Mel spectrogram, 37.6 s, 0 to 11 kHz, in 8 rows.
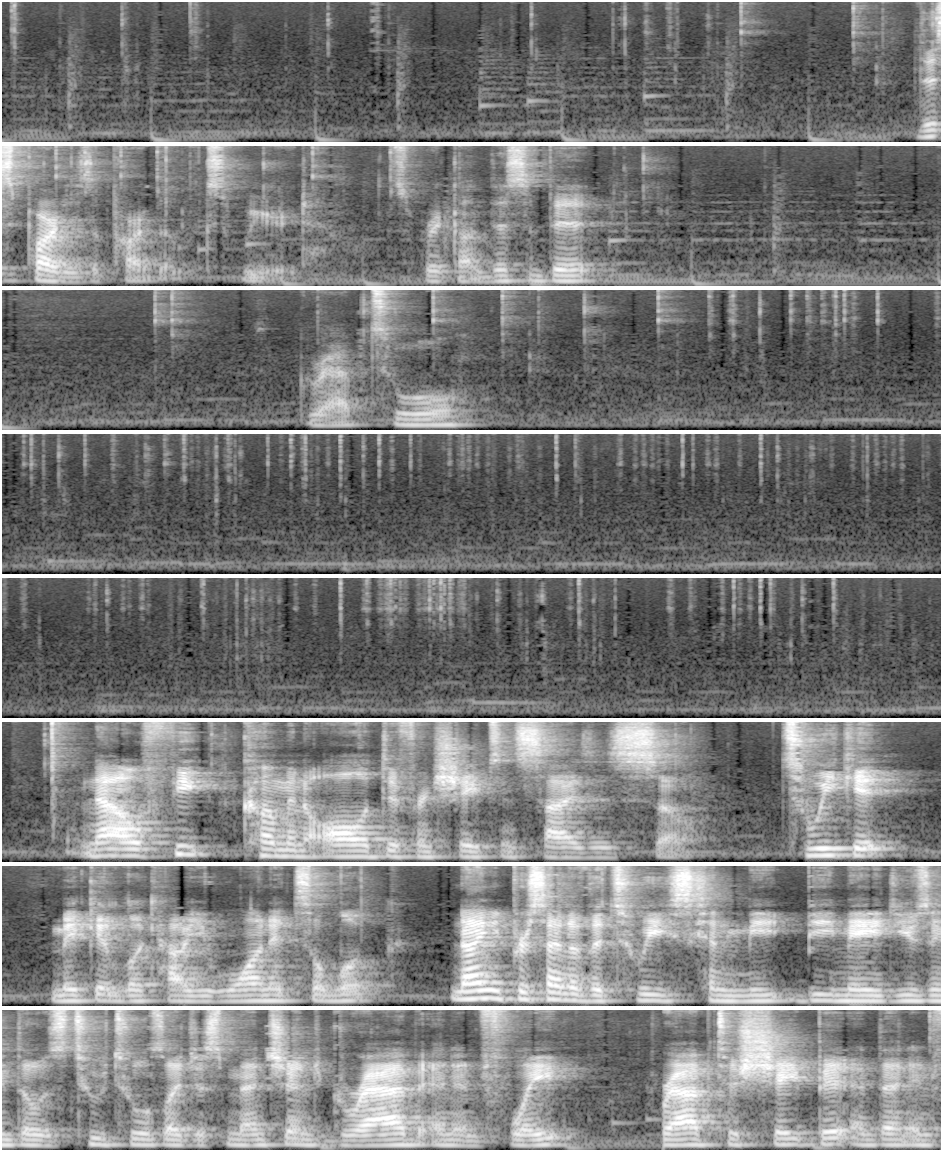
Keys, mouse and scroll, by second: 0.0 click, 0.3-0.9 scroll down 2, 0.4 middle click, 0.9 click, 1.4 scroll up 3, 1.5 middle click, 1.8 click, 2.5 shift+middle click, 2.7-3.0 scroll up 4, 3.0 middle click, 3.2 click, 3.3 middle click, 3.7 click, 4.4 middle click, 4.9 click, 5.6 middle click, 6.2 click, 6.9-8.6 middle drag, 8.6-9.3 scroll up 1, 9.3-10.1 scroll up 1, 10.1 click, 10.5-10.9 scroll up 1, 10.9 middle click, 11.5 click, 12.0 middle click, 12.6 click, 13.1 middle click, 13.3 click, 14.2 middle click, 14.4 click, 14.7 middle click, 14.9 click, 15.1 middle click, 15.2 click, 15.2 middle click, 15.4 click, 15.6 middle click, 15.7 click, 15.8 middle click, 15.9 click, 16.1-19.5 typing, 16.3 click, 16.5 middle click, 16.6 click, 16.7 middle click, 16.9 click, 16.9 middle click, 17.1 click, 17.6 scroll up 4, 17.7 click, 17.9 middle click, 17.9 scroll down 2, 18.0 middle click, 18.2 click, 18.3 middle click, 18.4 click, 18.6-19.0 scroll down 5, 18.6 middle click, 18.8 click, 19.0 scroll up 1, 19.2 click, 19.2 middle click, 19.3 click, 19.6 middle click, 19.7 click, 19.8 scroll down 1, 19.9 middle click, 19.9-20.5 scroll up 5, 20.0 shift+middle click, 20.2 click, 20.5 middle click, 20.5 click, 21.1 middle click, 21.2 scroll down 3, 21.3 middle click, 21.3-22.1 scroll up 4, 21.6 click, 22.1 click, 22.6-23.1 scroll down 9, 22.7 middle click, 22.9 click, 23.1 scroll up 1, 23.2 shift+middle click, 23.3 scroll down 1, 23.4-24.0 scroll up 5, 23.5 middle click, 24.2 middle click, 24.7 scroll up 3, 25.5-25.9 scroll down 2, 25.9-27.1 middle drag, 27.1 scroll up 2, 30.3 scroll down 2, 30.4-31.6 scroll up 3, 30.8 middle click, 36.0 scroll up 2, 36.1 scroll down 4, 36.4 scroll up 1, 37.4 click.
